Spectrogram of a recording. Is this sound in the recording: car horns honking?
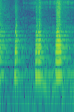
yes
